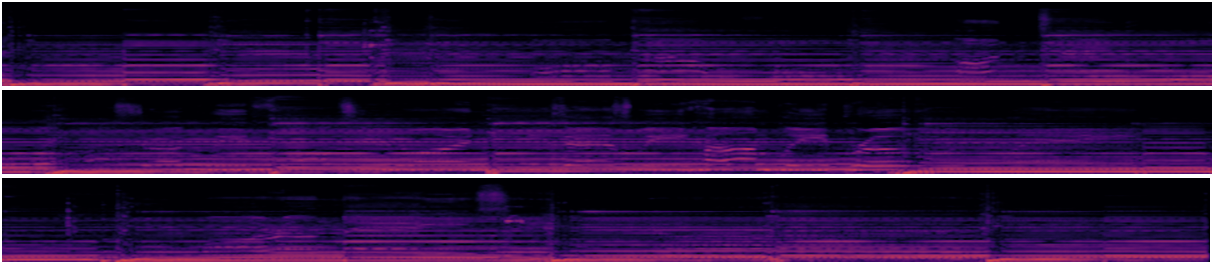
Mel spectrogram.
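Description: Acoustic guitar strummed in steady chords, with a man singing a slow worship song over it.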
